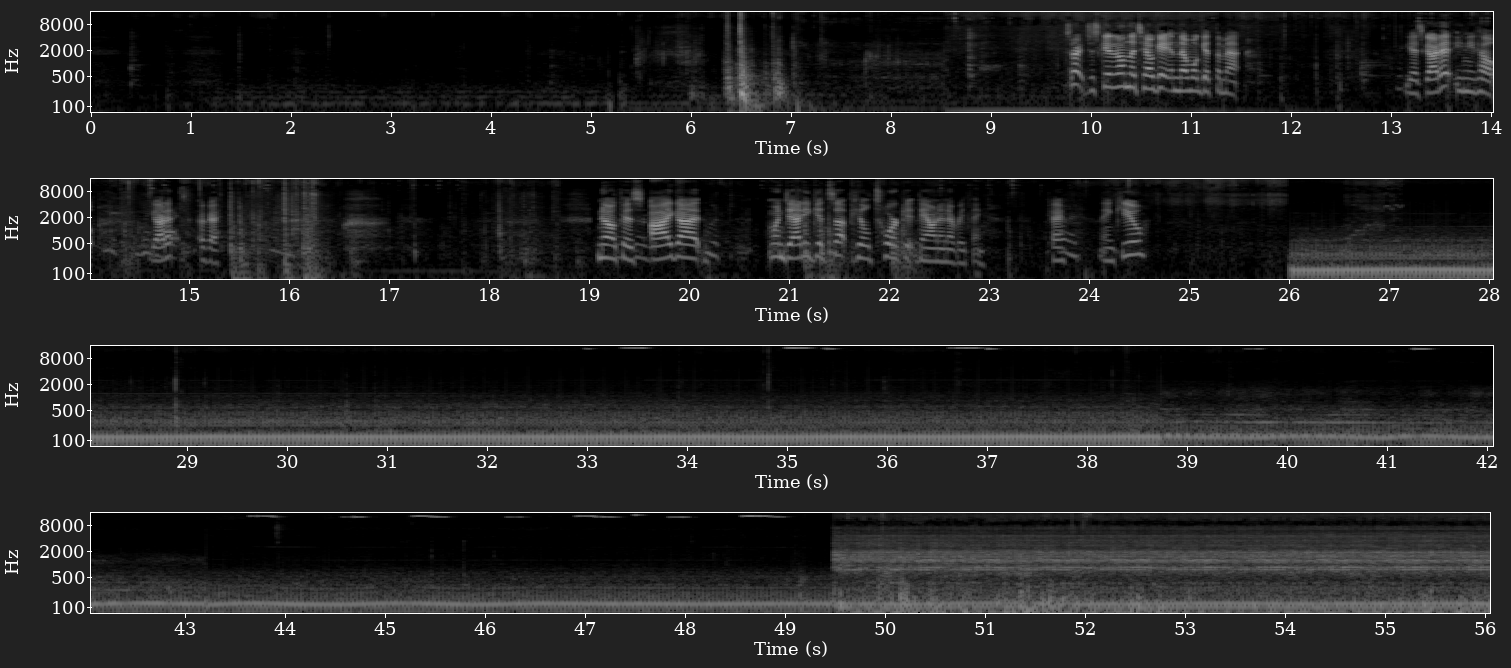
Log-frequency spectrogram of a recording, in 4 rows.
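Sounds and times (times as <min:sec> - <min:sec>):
truck engine droning: 0:26.0 - 0:56.0.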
